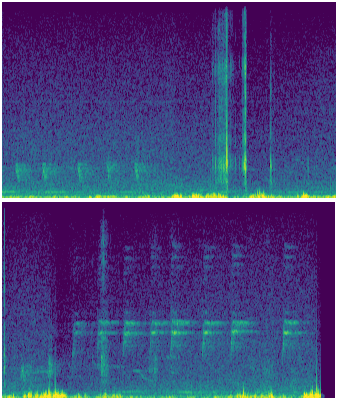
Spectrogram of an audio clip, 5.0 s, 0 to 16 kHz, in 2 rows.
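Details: A young hedgehog laps water from a drinking dish for minutes after eating, on the morning of 3 June 2023, in quick, soft, irregular wet clicks and smacks, with faint high chirps far behind.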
